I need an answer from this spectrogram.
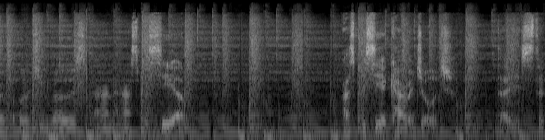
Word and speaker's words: Karageorge: So I'm here with Daniel Garner of OG Rose and Aspasia Karageorge. That is the correct pronunciation.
